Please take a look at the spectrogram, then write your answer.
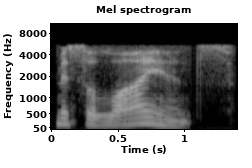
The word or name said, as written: misalliance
